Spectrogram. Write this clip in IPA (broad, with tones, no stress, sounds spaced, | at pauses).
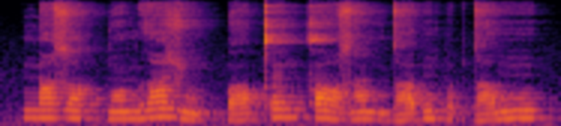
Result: ŋ ɐ˧ zˤ œ˧ ɡ͡b ɔ̃˧ ŋ ðˤ e˥ ɮ ũ˩ p ɓ ɒ˩˥ kʼ œ˥ ŋ kʼ ɒ˥˩ zˤ ɐ̃˥˩ ŋ dˤ u˩˥ ʔ ũ˥˩ p ə˩ p dˤ ə˧ w ũ˥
